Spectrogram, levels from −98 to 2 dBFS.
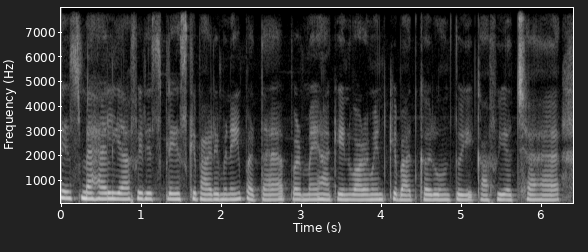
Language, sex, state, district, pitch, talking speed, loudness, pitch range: Hindi, female, Bihar, Purnia, 210 Hz, 235 wpm, -27 LUFS, 205-230 Hz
